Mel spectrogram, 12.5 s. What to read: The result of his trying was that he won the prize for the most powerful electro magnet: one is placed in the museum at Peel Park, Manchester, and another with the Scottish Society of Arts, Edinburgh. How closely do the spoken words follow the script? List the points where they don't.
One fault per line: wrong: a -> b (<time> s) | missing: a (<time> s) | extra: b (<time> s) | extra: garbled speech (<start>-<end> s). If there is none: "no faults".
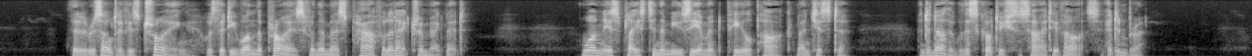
no faults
